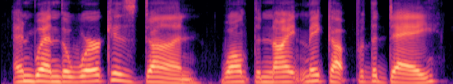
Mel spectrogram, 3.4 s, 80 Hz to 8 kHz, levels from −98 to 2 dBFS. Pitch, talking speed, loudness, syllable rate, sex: 175 Hz, 230 wpm, -17 LUFS, 4.7 syllables/s, female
